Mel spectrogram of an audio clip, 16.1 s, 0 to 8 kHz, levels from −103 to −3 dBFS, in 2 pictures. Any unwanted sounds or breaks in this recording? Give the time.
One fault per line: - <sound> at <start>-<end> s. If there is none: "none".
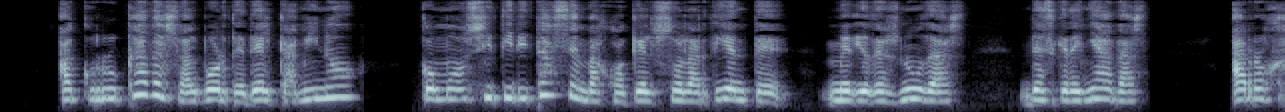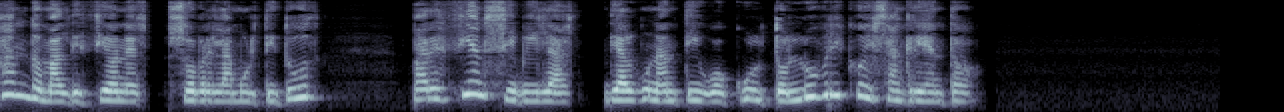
none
